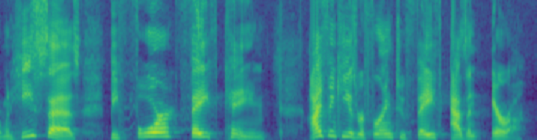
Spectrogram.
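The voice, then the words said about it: Southern accent. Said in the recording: “my old southern accent comes out a little bit too much on a couple words”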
